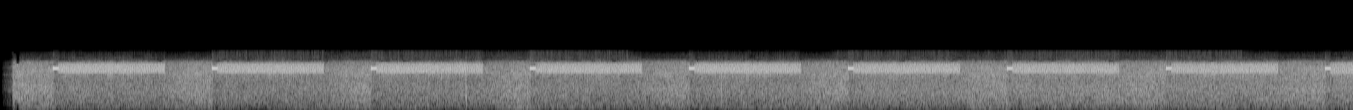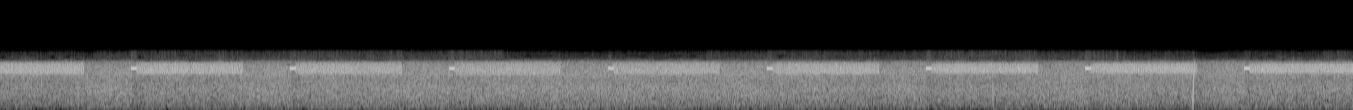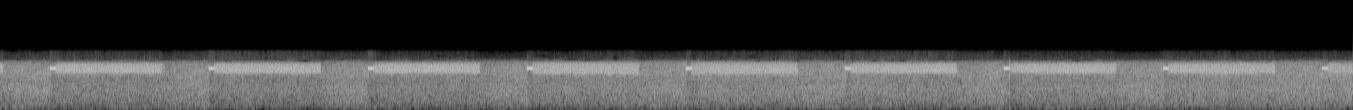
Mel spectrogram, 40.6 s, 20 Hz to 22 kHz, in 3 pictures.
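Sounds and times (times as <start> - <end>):
Pactor 3 shore station radio data signal sent to a ship: 0.0 - 40.5.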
